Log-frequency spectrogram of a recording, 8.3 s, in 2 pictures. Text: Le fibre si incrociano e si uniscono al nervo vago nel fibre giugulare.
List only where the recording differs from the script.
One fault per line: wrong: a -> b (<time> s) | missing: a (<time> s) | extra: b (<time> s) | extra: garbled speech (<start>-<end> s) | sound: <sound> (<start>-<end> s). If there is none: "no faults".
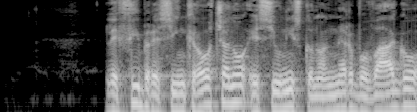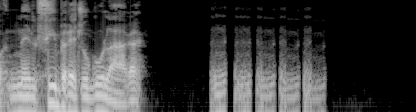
sound: laugh (6.3-7.4 s)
